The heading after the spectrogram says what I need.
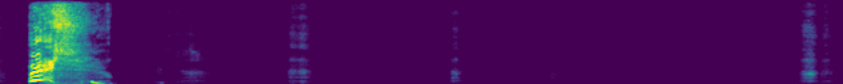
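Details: Sneeze the person failed to hold back: one loud, explosive sneeze after a quick intake, followed by faint breaths and small sounds; a sneeze.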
